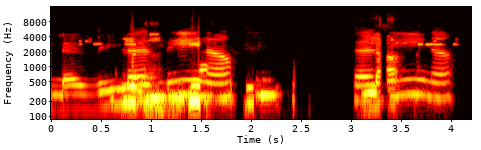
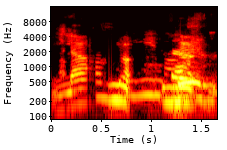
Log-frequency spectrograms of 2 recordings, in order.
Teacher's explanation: ला जब हम निकालेंगे तो जबान हमारी तालू से लगेगी, ला।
